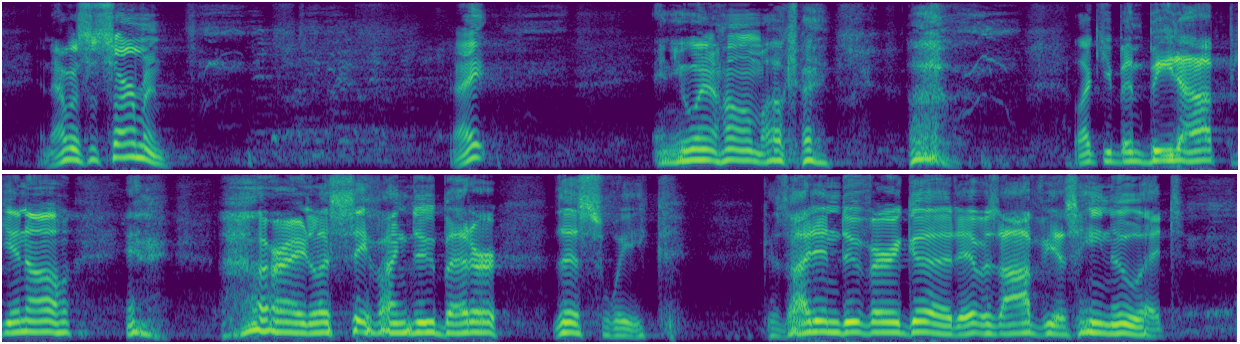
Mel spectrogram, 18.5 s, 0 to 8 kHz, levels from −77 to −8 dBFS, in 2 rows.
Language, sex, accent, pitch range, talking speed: English, male, American, 165-265 Hz, 140 wpm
